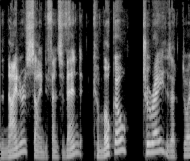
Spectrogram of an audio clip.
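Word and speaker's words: Kemoko Turay: aj green and the niners signed defensive end komoko toure is that do i pronounce that correct yeah yeah komoko turay by the way last thing about the washington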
